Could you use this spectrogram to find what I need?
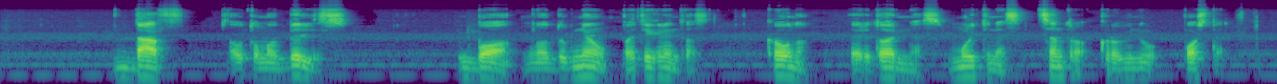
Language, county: Lithuanian, Kaunas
